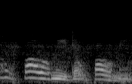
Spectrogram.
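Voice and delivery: furious, angry shouted yell. Recounting a man walking away while the girlfriend called dispatch, retelling a man's yell. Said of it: "And then he's yelling".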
